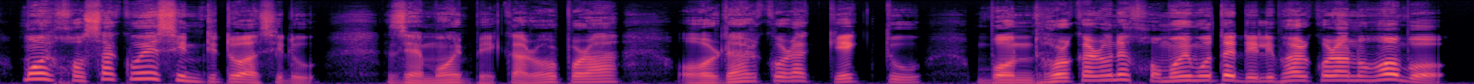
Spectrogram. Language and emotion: Assamese, fearful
